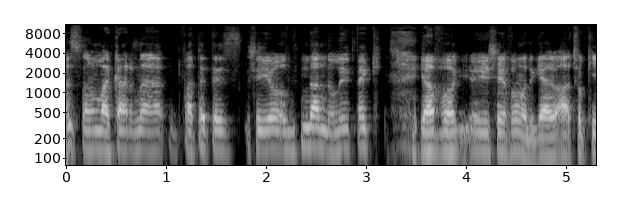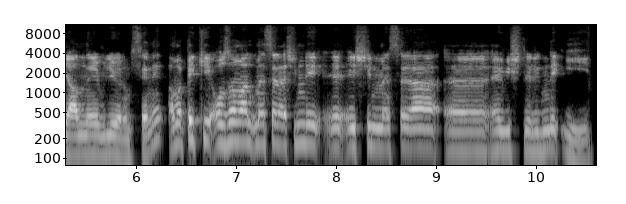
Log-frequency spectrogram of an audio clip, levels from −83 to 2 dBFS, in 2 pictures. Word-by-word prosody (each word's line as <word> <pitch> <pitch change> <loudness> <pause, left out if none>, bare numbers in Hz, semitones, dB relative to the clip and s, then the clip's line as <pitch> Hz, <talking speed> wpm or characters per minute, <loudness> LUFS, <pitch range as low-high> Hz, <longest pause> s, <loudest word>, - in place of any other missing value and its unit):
ondan - - +1
sonra 130 0 -3
makarna, 130 0 0 0.2
patates 130 0 -3
şeyi 135 0 0
olduğundan 140 +2 0
dolayı 135 +3 -3
pek 145 +1 -6 0.4
yapa 125 0 +5 0.3
şey 125 - 0
yapamadık, 120 -6 -3
yani, 105 -1 +4
çok - - -8
iyi 120 -2 +7
anlayabiliyorum 110 -2 +1
seni. 185 - -2
Ama 170 - -1
peki 190 0 +3
o 165 - +2
zaman 180 -1 +3
mesela 165 0 +1
şimdi 165 0 -3
e 145 -2 -1
eşin 150 +1 +2
mesela, 140 0 0
ııı, 125 0 -1
ev 130 0 -2
işlerinde 130 +1 -1
iyi 95 -5 -8
130 Hz, 165 wpm, -24 LUFS, 125-145 Hz, 0.4 s, iyi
